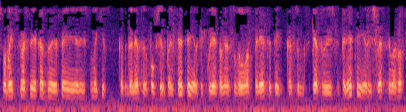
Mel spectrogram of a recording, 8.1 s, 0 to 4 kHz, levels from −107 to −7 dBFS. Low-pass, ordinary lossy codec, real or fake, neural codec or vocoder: 3.6 kHz; MP3, 16 kbps; real; none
